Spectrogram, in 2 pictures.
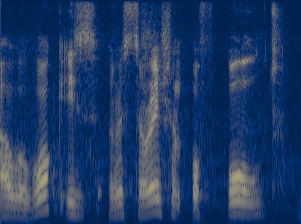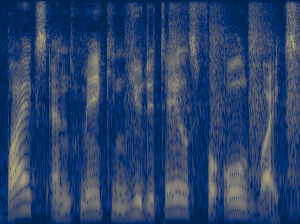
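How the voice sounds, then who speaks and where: This speaker has a Ukrainian accent and ordinary pitch variation. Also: man. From Ukraine. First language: Ukrainian or Russian. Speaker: motorcycle restorer. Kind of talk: tutorial. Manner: halting.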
